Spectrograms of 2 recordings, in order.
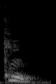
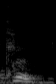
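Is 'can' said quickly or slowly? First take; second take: quickly; quickly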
